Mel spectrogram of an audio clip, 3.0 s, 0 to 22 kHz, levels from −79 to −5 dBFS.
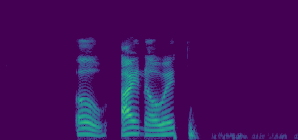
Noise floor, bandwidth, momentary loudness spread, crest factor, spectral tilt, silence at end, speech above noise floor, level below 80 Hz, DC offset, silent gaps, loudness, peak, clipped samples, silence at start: under -90 dBFS; 7.8 kHz; 19 LU; 26 dB; -4 dB/octave; 1.05 s; over 58 dB; -68 dBFS; under 0.1%; none; -32 LUFS; -10 dBFS; under 0.1%; 0.75 s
